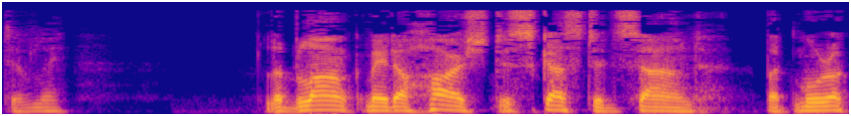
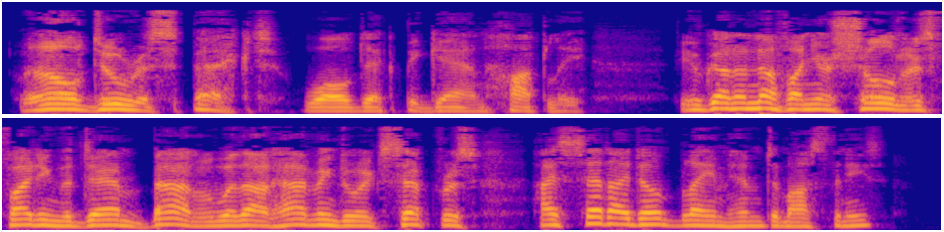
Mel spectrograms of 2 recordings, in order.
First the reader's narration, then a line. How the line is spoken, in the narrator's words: Murakuma said flatly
